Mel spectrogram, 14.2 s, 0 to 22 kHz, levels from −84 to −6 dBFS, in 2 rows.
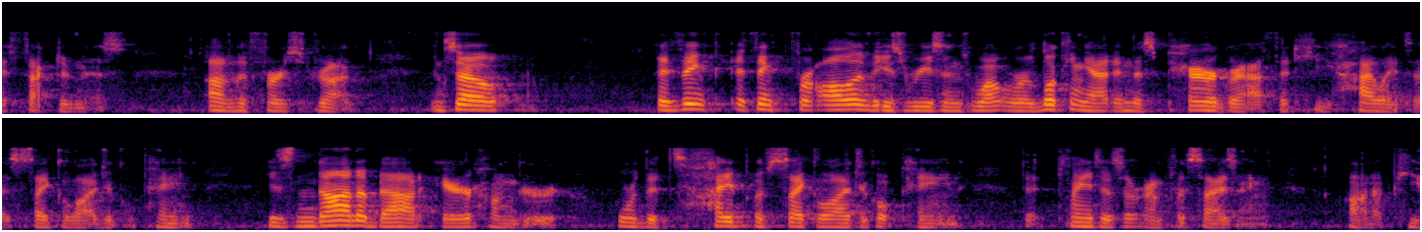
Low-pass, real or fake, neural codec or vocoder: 7.2 kHz; fake; vocoder, 22.05 kHz, 80 mel bands, HiFi-GAN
